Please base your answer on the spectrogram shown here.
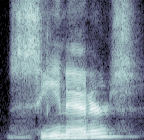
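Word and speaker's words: SeaNanners: Sea Nanners? Is that how you say it? Yeah, sea nanners.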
